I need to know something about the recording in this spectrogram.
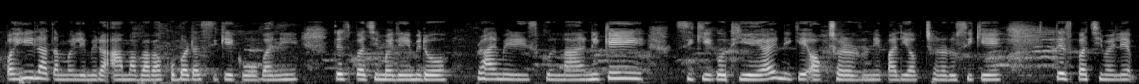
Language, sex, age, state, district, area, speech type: Nepali, female, 18-30, West Bengal, Darjeeling, rural, spontaneous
